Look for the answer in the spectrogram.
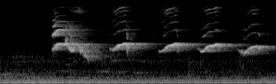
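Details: A male cockatiel sings a squawky first note then a run of four looping whistled phrases, each swooping up and down, with low electrical hum in the background.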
